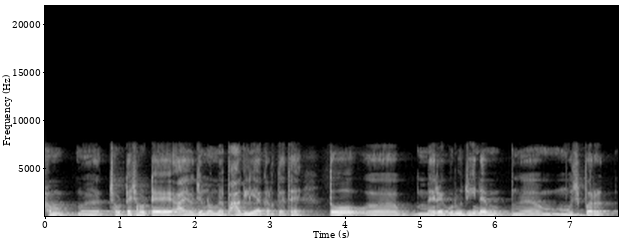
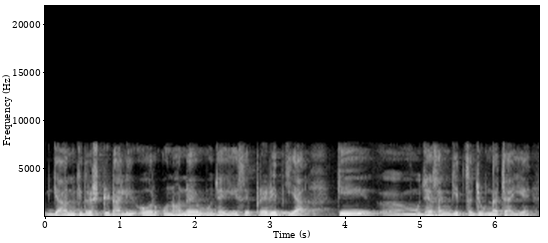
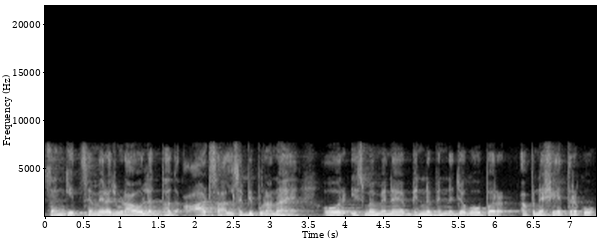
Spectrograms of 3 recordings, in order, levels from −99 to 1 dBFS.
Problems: none marked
